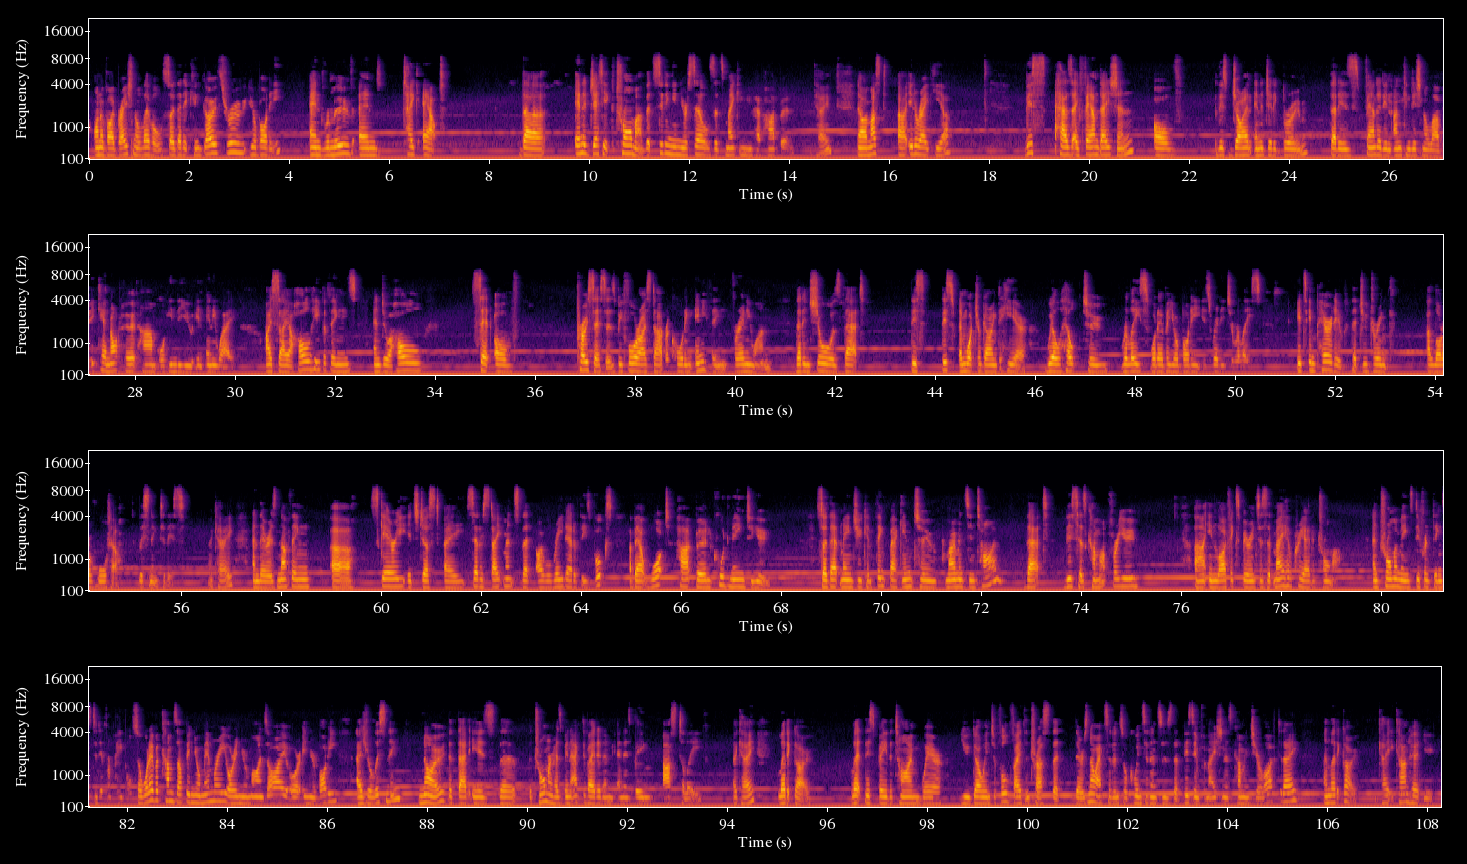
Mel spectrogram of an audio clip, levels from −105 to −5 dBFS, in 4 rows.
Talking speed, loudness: 145 wpm, -32 LUFS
